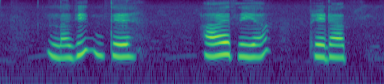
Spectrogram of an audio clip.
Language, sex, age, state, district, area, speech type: Santali, female, 18-30, Jharkhand, Seraikela Kharsawan, rural, spontaneous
